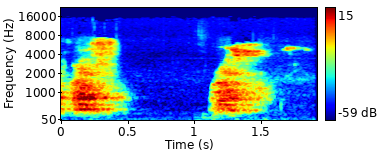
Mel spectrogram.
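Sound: dogs barking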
